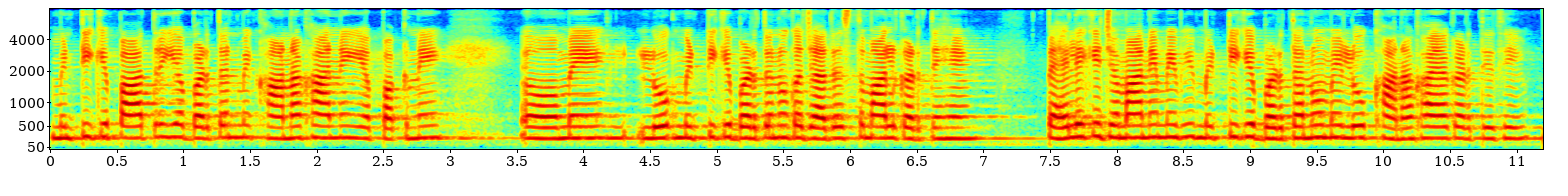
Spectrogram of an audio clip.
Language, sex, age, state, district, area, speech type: Hindi, female, 30-45, Madhya Pradesh, Balaghat, rural, spontaneous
